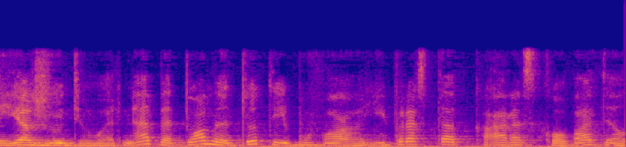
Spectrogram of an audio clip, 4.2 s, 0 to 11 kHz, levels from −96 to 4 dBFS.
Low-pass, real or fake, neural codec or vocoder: 7.2 kHz; fake; codec, 16 kHz, 1.1 kbps, Voila-Tokenizer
